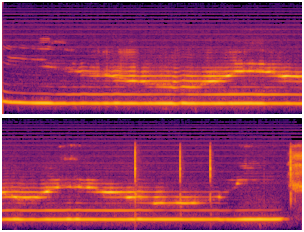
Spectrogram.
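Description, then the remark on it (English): A single voice does overtone singing, holding a steady low drone for about nine seconds while a clear, whistle-like harmonic glides up and down above it, the melody shifting over the sustained fundamental. Loud and continuous. “The harmonics in any sound, the higher frequencies that make up a sound, I can do bring out the harmonics in my voice.”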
